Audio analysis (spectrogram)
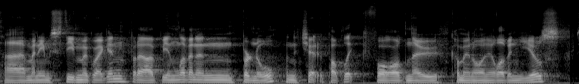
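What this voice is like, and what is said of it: Scottish accent. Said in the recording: “From the accent, you can tell I'm originally from Scotland.”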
